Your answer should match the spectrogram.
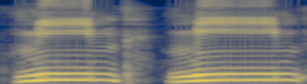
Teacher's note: মিম দুই ঠোঁটের শুকনো অংশ মিম মিম এভাবে উচ্চারণ করবেন এরপর আসুন নুন মুখ গোল করে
